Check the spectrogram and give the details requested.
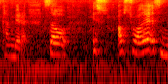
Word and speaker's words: Canberra: Oh, you can say if I pronounce it wrong, but yeah, it's Canberra.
